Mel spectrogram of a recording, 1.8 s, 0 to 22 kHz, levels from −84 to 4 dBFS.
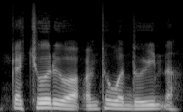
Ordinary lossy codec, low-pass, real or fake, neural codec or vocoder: none; 19.8 kHz; fake; autoencoder, 48 kHz, 32 numbers a frame, DAC-VAE, trained on Japanese speech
